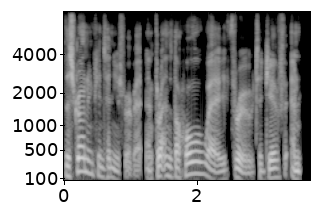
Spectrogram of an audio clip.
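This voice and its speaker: A man's voice: medium pitch, very animated, fast, no echo. A man streaming a visual novel, reading its narration aloud with casual commentary and sometimes stumbling over lines and rereading them. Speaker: video game streamer.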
